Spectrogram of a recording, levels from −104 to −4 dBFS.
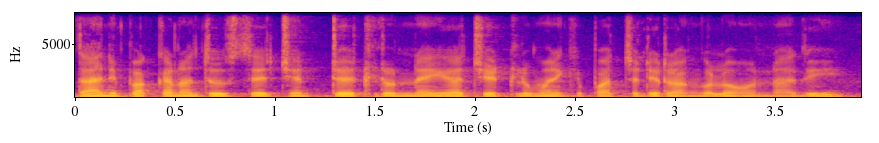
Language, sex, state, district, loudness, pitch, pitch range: Telugu, male, Telangana, Hyderabad, -20 LUFS, 100 Hz, 95-105 Hz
